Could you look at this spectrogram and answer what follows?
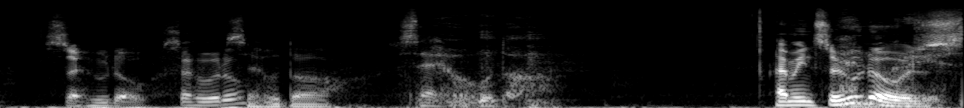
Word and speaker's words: Cejudo: Cejudo.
